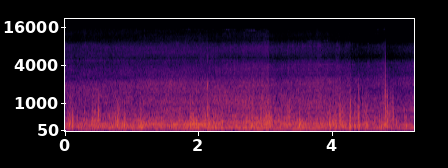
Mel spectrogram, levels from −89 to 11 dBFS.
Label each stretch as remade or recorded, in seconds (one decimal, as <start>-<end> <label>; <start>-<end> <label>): 0.0-5.2 recorded

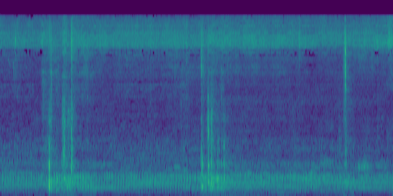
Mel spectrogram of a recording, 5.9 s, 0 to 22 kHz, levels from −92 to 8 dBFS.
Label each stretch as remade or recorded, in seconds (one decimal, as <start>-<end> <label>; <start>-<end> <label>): 0.0-0.5 recorded; 0.5-1.7 remade; 1.7-2.8 recorded; 2.8-5.9 remade

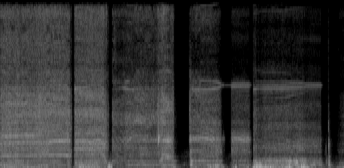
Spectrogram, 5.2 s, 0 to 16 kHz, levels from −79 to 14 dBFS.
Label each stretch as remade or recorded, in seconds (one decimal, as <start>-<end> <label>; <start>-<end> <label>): 0.0-1.1 remade; 1.1-2.0 recorded; 2.0-3.0 remade; 3.0-5.2 recorded

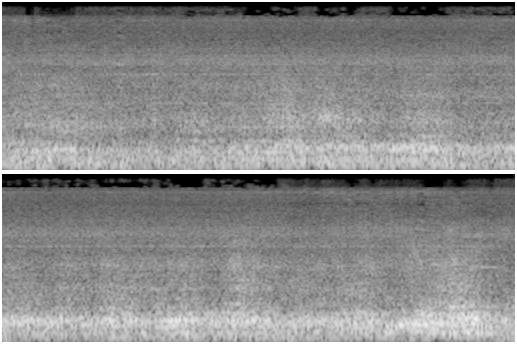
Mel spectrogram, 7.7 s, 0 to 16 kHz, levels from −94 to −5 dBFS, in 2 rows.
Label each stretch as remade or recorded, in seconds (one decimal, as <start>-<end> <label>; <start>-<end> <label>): 0.0-1.3 remade; 1.3-6.0 recorded; 6.0-7.7 remade

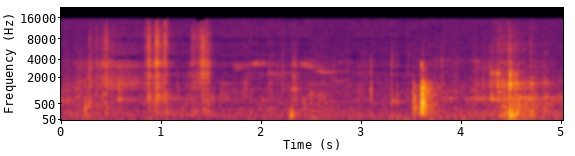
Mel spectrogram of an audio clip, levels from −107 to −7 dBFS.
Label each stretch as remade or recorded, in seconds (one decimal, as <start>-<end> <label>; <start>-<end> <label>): 0.0-0.5 recorded; 0.5-2.5 remade; 2.5-2.9 recorded; 2.9-3.5 remade; 3.5-5.0 recorded

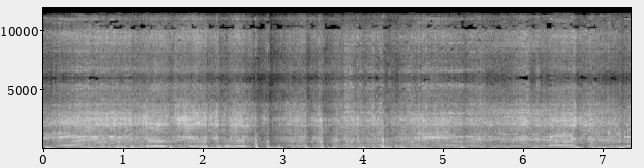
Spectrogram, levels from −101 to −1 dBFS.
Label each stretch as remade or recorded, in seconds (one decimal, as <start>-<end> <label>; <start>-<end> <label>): 0.0-1.1 recorded; 1.1-3.7 remade; 3.7-7.4 recorded

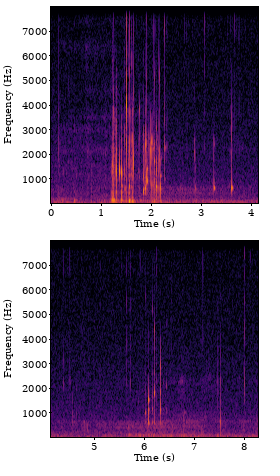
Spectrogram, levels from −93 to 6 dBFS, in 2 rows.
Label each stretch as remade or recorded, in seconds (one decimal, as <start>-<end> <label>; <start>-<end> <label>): 0.0-8.3 recorded

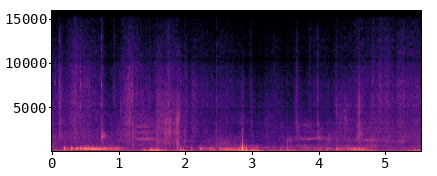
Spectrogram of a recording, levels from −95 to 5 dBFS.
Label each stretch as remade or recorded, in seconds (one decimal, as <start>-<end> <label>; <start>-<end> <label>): 0.0-2.0 recorded; 2.0-5.5 remade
